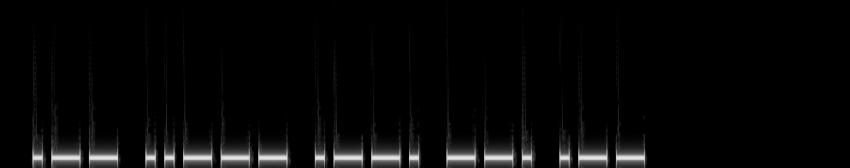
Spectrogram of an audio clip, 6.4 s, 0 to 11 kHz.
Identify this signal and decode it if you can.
Morse code, heard as a keyed tone, about 20 wpm, 700 Hz. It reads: W2PGW
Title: Speed Racing - USA 1x3 Call Signs 17wpm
